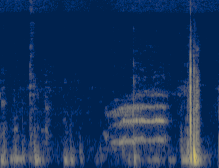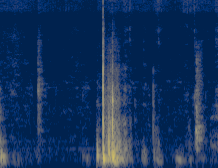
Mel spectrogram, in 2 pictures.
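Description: A cat lets out one drawn-out, clear meow after a few soft low sounds; a couple of sharp thumps follow in the quiet that comes after.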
